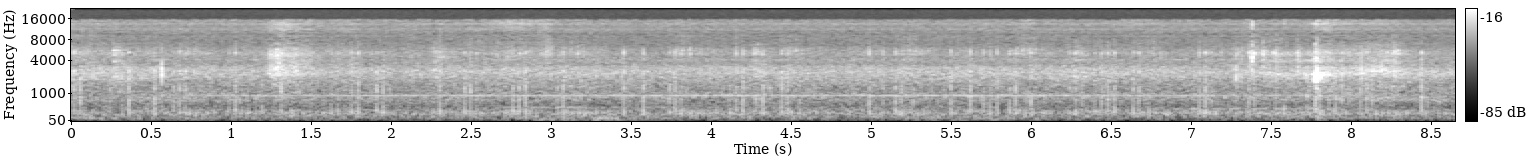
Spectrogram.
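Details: Sleeping cat snoring, soft steady rumbling breathing noise with a faint steady tone and room noise in the background.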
